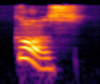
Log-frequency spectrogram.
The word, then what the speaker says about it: qoz: Master's of Azerbaijani word of the day has for you the word goz. Goz, just one syllable.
